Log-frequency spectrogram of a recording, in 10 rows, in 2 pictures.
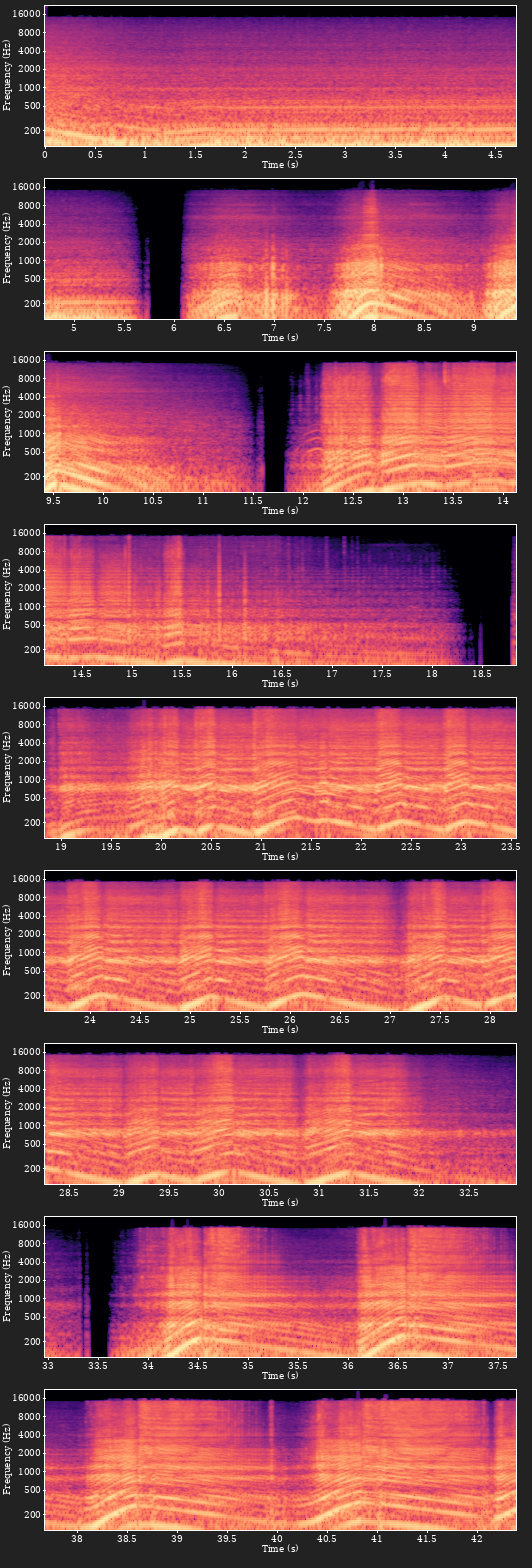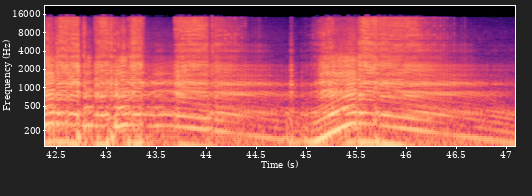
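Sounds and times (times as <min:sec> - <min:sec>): car engine revving: 0:00.0 - 0:10.9, 0:11.9 - 0:18.0, 0:18.8 - 0:47.0
car engine revving repeatedly: 0:06.1 - 0:10.5, 0:12.0 - 0:16.0, 0:18.8 - 0:32.6, 0:33.6 - 0:47.0.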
